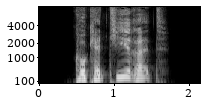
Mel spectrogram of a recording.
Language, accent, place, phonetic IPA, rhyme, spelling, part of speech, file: German, Germany, Berlin, [kokɛˈtiːʁət], -iːʁət, kokettieret, verb, De-kokettieret.ogg
- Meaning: second-person plural subjunctive I of kokettieren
